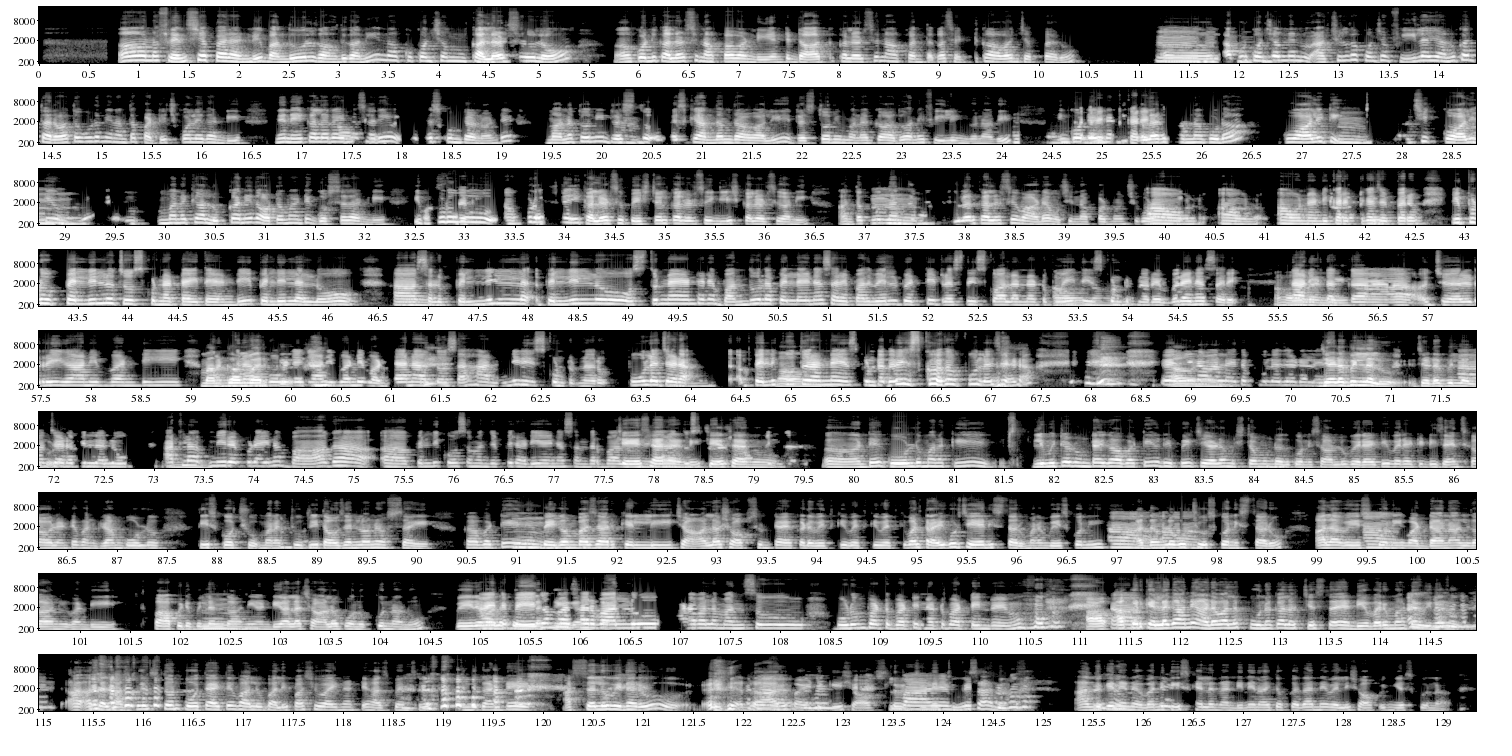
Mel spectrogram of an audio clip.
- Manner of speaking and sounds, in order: in English: "ఫ్రెండ్స్"; in English: "కలర్స్‌లో"; in English: "కలర్స్"; in English: "డార్క్ కలర్స్"; in English: "సెట్"; in English: "యాక్చువల్‌గా"; tapping; in English: "డ్రెస్‌తో డ్రెస్‌కి"; in English: "డ్రెస్‌తోని"; in English: "కలర్. కరెక్ట్. కరెక్ట్"; in English: "ఫీలింగ్"; in English: "కలర్"; in English: "క్వాలిటీ"; in English: "క్వాలిటీ"; in English: "కలర్స్. పేస్టెల్ కలర్స్, ఇంగ్లీష్ కలర్స్"; in English: "రెగ్యులర్"; in English: "కరెక్ట్‌గా"; other background noise; unintelligible speech; in English: "డ్రెస్"; in English: "జ్యువెల‌రీ"; in English: "వర్క్"; in English: "వన్ గ్రామ్ గోల్డే"; chuckle; laugh; laughing while speaking: "ఏసుకోదో పూల జడ, ఎళ్ళిన వాళ్ళైతే పూల జడలేసుకుంటుండ్రు"; in English: "షాపింగ్?"; lip smack; in English: "లిమిటెడ్"; in English: "రిపీట్"; in English: "వెరైటీ వెరైటీ డిజైన్స్"; in English: "వన్ గ్రామ్"; in English: "టూ, త్రీ థౌసండ్‌లోనే"; in English: "షాప్స్"; in English: "ట్రై"; laugh; laughing while speaking: "ఆ! బా జెప్పిర్రు"; in English: "హస్బెండ్స్‌తోని"; laughing while speaking: "రారు బయటికి షాప్స్‌లోంచి. నేను చూశాను"; in English: "షాప్స్‌లోంచి"; in English: "షాపింగ్"
- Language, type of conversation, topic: Telugu, podcast, దుస్తులు ఎంచుకునేటప్పుడు మీ అంతర్భావం మీకు ఏమి చెబుతుంది?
